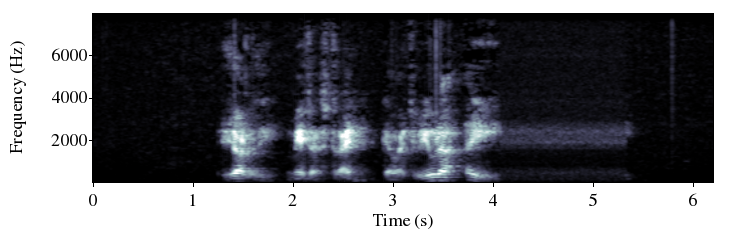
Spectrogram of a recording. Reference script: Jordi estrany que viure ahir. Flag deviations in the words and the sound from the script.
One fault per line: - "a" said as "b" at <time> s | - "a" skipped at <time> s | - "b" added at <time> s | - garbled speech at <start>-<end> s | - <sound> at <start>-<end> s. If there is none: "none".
- "més" added at 2.1 s
- "vaig" added at 3.1 s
